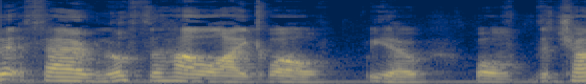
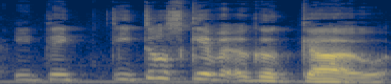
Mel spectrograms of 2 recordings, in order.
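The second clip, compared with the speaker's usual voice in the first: normal talking voice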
